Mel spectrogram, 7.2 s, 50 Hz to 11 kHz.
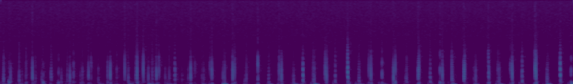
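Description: Fingertips tap and rub the metal mesh grilles of a pair of small cylindrical pencil condenser microphones. A rapid, steady stream of soft, boomy thumps sits almost entirely in the low end around 59 Hz, with no high content. Each tap dies away almost instantly.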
